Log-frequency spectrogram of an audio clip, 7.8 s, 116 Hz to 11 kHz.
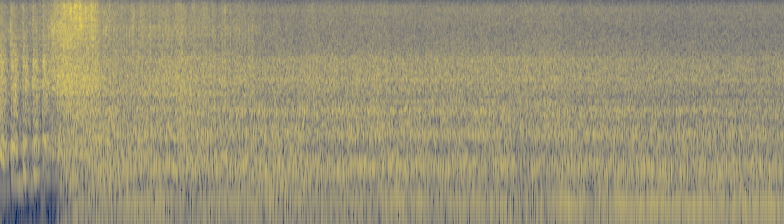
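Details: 2007 Toyota Tundra with a dead battery at a dealership, jump-started on a snowy day. A brief crank, then it catches and settles into a steady, even idle with a constant low hum; it starts and idles normally.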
